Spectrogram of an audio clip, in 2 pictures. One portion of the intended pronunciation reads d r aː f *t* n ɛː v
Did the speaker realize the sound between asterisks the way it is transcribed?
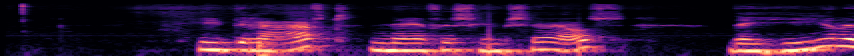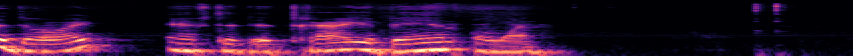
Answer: yes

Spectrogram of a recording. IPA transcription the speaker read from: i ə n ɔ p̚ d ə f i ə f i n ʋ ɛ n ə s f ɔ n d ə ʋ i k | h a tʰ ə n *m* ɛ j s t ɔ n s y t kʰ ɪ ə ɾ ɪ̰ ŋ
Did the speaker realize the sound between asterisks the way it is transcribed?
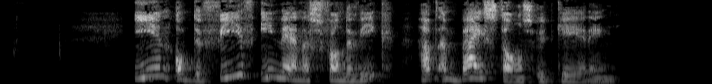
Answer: no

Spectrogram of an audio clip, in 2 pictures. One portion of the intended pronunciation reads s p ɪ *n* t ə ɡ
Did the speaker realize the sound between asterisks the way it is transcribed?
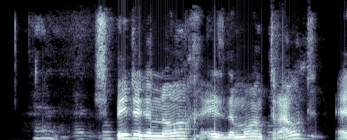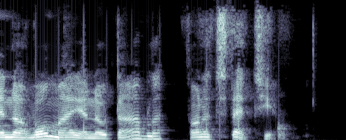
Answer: no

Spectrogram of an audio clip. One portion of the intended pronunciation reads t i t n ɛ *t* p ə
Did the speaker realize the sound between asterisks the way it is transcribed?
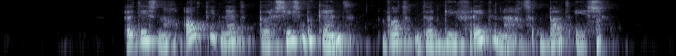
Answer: yes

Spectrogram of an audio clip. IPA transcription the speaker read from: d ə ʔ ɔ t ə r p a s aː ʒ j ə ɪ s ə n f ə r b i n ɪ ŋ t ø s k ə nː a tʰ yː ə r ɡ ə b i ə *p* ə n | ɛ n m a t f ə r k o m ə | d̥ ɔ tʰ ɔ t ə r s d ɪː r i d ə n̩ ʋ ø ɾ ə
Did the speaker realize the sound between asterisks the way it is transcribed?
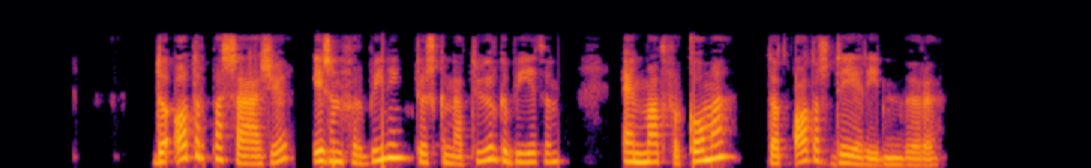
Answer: no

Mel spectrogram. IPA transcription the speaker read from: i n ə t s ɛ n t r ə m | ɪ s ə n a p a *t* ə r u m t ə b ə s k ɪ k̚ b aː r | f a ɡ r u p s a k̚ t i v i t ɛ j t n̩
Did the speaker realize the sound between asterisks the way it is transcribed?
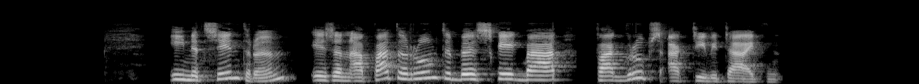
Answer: yes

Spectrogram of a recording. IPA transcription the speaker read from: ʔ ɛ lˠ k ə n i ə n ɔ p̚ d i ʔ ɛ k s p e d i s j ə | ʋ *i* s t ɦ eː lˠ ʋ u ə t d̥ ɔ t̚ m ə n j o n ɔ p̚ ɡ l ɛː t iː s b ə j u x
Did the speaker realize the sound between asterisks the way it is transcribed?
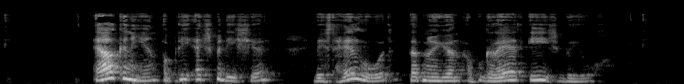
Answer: no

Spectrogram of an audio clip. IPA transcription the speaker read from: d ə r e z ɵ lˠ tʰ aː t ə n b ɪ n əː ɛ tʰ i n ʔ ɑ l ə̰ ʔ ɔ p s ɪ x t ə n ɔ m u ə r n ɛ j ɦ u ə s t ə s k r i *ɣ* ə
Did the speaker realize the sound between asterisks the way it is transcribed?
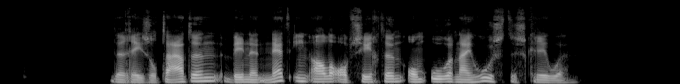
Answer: no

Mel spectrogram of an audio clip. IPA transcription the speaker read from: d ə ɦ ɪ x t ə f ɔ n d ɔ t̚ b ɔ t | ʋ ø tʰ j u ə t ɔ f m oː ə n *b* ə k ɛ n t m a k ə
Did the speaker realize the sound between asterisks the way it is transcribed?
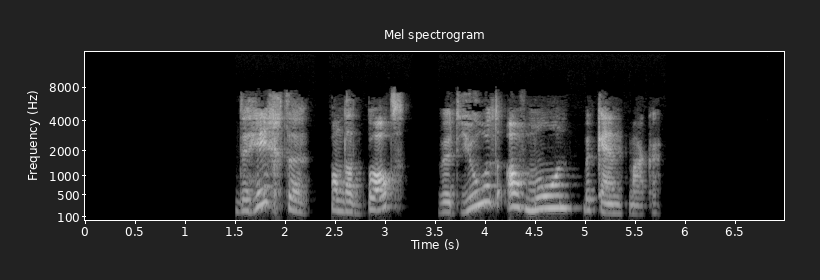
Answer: yes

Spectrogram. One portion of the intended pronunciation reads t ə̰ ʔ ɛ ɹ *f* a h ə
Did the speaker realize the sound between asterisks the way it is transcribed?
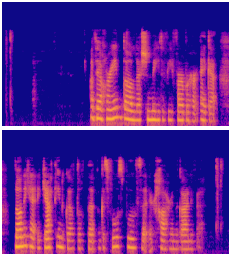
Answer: no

